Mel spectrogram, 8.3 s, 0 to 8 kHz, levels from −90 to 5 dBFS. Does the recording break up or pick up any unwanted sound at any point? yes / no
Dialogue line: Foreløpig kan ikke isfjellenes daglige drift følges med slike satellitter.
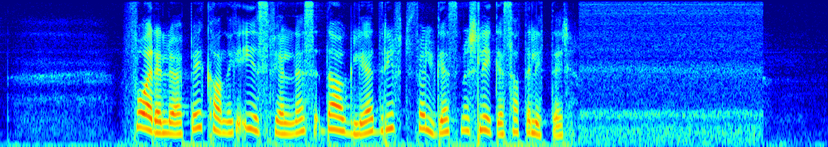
no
